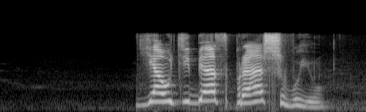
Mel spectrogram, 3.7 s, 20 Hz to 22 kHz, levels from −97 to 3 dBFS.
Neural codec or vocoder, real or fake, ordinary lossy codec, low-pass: none; real; none; 7.2 kHz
